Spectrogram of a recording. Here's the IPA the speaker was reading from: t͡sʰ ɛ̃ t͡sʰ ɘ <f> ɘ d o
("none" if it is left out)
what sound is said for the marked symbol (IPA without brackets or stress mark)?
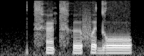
f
